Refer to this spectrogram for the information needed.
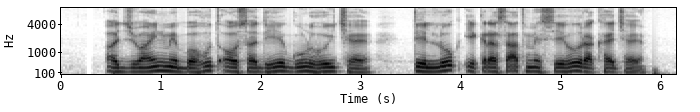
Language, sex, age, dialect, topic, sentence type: Maithili, male, 51-55, Eastern / Thethi, agriculture, statement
